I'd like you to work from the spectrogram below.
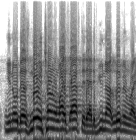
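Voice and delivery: ordinary talk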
